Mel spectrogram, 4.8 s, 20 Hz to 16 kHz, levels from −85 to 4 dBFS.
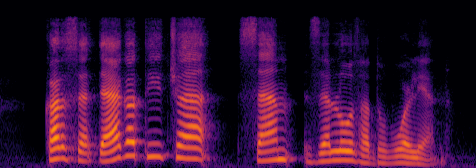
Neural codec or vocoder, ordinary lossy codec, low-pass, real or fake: codec, 16 kHz in and 24 kHz out, 0.9 kbps, LongCat-Audio-Codec, fine tuned four codebook decoder; none; 10.8 kHz; fake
